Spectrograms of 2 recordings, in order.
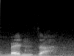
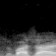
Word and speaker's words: Vajra: À, người Tây Tạng họ đọc là Benza. Benza tức là Vajra hay Vajra được.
